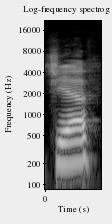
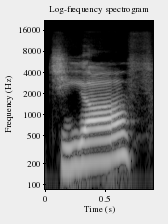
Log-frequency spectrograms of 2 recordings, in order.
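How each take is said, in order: First: The name is said as one syllable, Jeff. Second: The name is said as two syllables, G-off. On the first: The speaker calls it right. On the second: The speaker calls it wrong.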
